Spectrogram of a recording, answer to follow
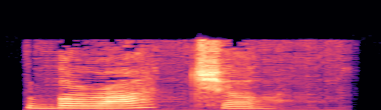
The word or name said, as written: boracho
